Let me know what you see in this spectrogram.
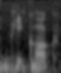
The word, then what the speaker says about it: PCAWG: So, yeah, we pronounce the abbreviation PCOG, which makes it a bit quicker.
